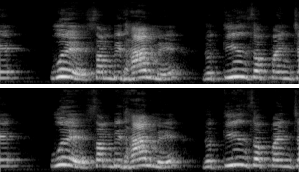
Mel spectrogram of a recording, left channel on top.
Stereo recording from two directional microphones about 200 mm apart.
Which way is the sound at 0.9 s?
20° right (ahead or behind).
